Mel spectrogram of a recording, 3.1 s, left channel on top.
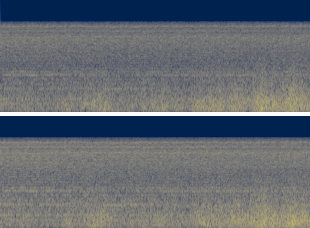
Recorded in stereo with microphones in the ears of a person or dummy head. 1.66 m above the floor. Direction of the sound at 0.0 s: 15° right (ahead or behind).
